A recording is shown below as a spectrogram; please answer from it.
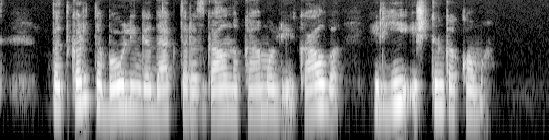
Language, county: Lithuanian, Utena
